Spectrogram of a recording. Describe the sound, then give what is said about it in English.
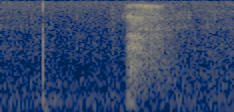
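A person imitates a dog with two short, gruff barks, a quick clipped one followed by a slightly longer, breathier one, with no talking. “I just heard … like bark or something.”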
